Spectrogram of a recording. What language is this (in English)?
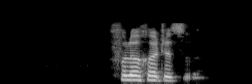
Chinese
